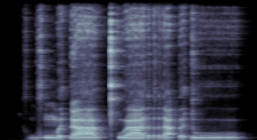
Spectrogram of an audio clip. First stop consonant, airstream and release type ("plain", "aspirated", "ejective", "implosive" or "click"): plain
